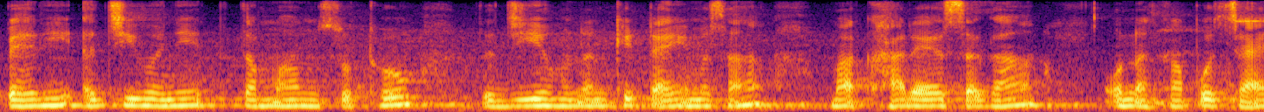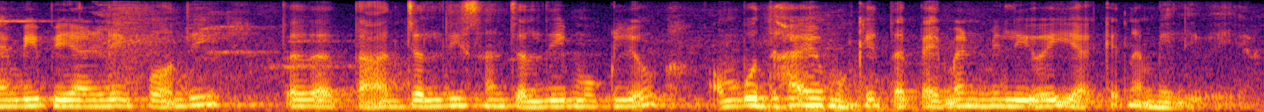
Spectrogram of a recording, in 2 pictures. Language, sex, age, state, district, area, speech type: Sindhi, female, 60+, Delhi, South Delhi, urban, spontaneous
